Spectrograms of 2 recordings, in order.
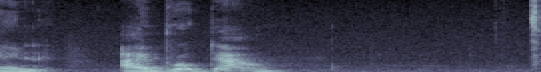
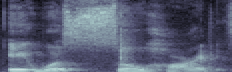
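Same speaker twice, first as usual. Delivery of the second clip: normal talking voice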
